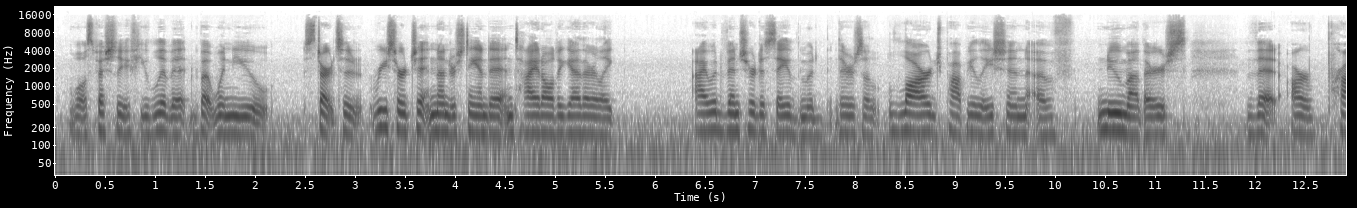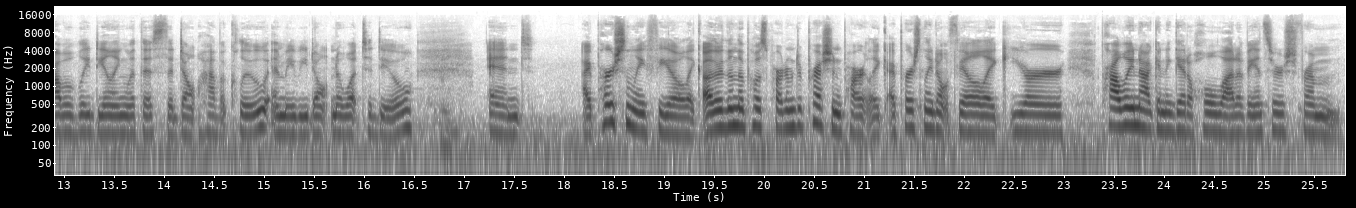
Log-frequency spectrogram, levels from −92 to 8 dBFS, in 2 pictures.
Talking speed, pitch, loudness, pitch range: 190 wpm, 160 Hz, -24 LUFS, 150-175 Hz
